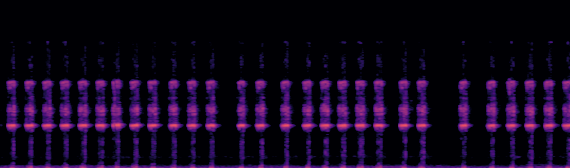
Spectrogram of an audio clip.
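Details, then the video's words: Shrill cricket chirps, reputedly able to scare off rats, repeated rapidly and evenly at almost four per second, broken by one short pause near the seventh second, over quiet low noise. "Suara Jangkrik _ Bisa Usir Tikus"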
